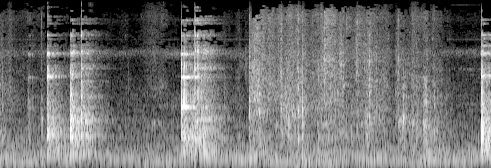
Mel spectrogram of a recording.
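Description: Cut-glass bowls clinking against each other and the table as they are lifted out of a cardboard box and stacked, a few sharp clinks with a brief glassy ring, the loudest about two seconds in. Paper packing in the box rustles between them.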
